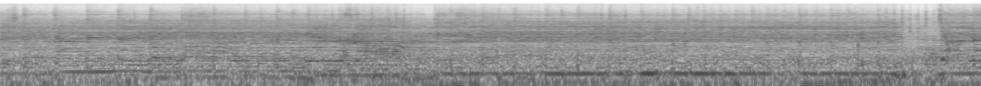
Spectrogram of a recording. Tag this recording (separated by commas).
Music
